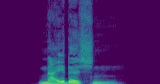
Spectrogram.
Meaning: inflection of neidisch: 1. strong genitive masculine/neuter singular 2. weak/mixed genitive/dative all-gender singular 3. strong/weak/mixed accusative masculine singular 4. strong dative plural
- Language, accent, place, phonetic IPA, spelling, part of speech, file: German, Germany, Berlin, [ˈnaɪ̯dɪʃn̩], neidischen, adjective, De-neidischen.ogg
